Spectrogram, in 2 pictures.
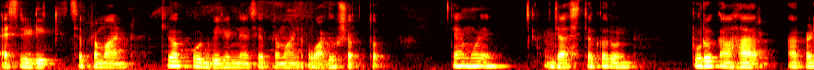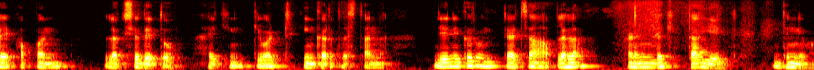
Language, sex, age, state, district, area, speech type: Marathi, male, 30-45, Maharashtra, Nashik, urban, spontaneous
